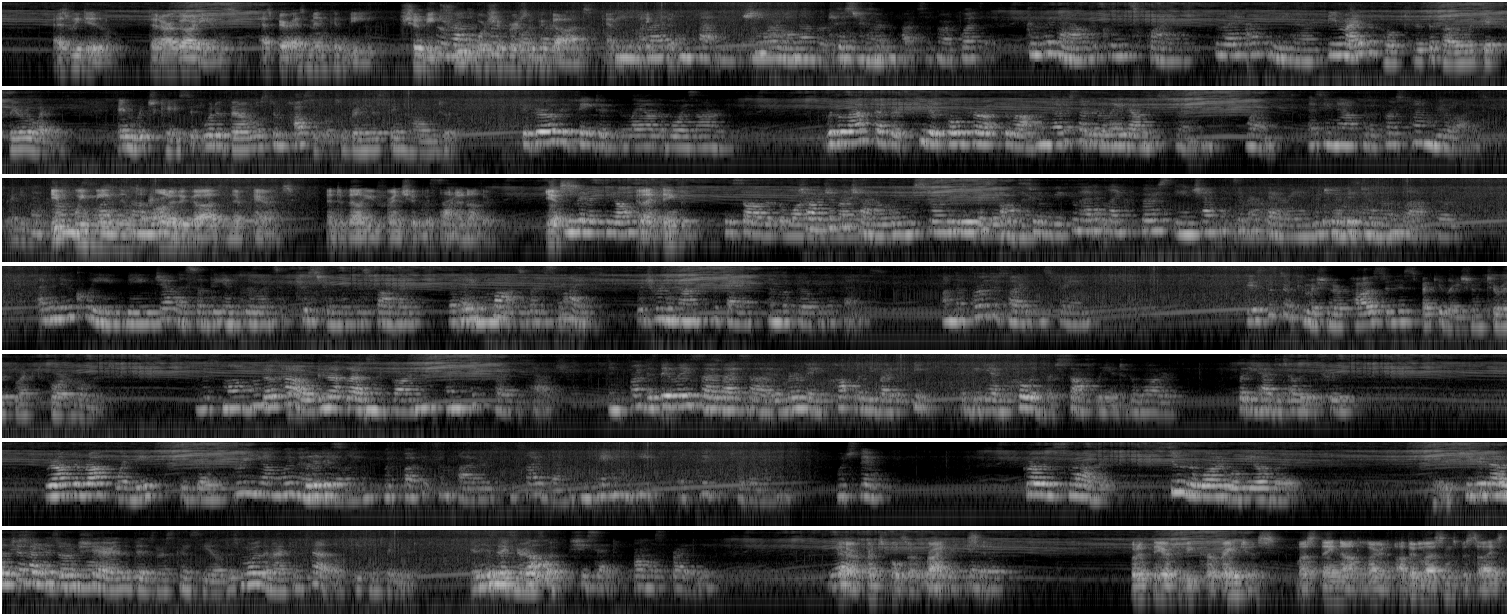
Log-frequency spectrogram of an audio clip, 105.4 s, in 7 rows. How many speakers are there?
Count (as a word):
five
